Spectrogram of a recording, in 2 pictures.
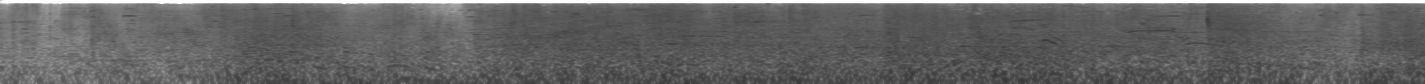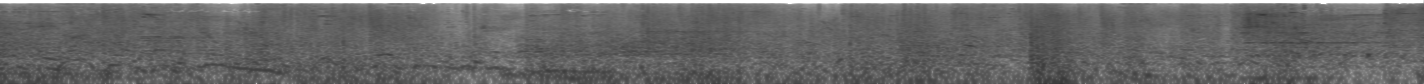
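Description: Magic blasts, explosions and clashing weapons of a fantasy battle crackle and boom continuously.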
